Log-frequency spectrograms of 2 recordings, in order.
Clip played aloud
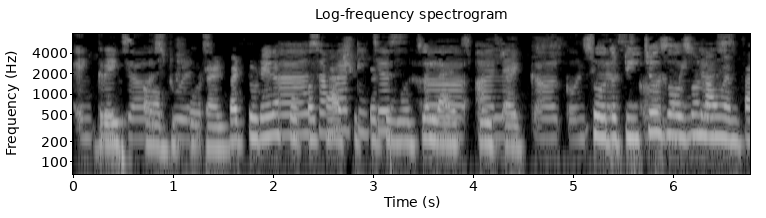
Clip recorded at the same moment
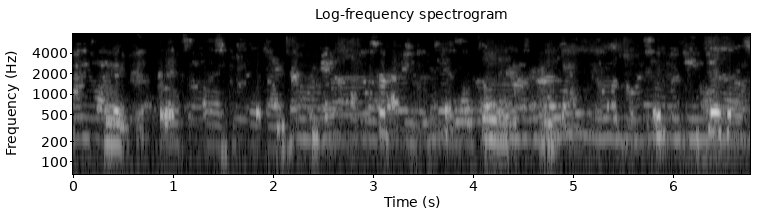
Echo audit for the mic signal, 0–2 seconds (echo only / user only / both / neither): echo only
